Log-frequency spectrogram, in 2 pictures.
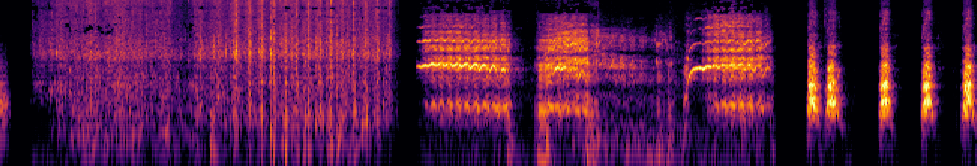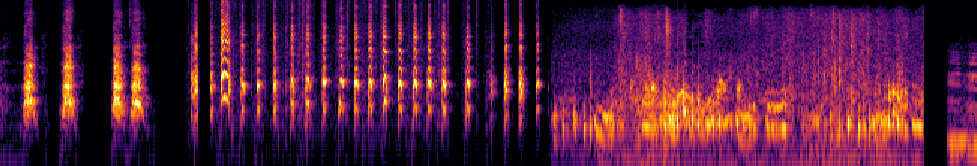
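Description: A string of different animal calls cut one after another: a few drawn-out pitched calls, then a dog barking sharply about eight times, then a fast run of short calls and a noisier stretch.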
